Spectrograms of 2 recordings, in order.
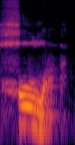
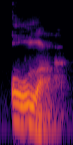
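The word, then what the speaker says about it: Olá: you said the word Hola when you were talking about the game in Brazil Spanish bro yeah Spanish they speak Portuguese second the H is silent it's Ola oh yeah well I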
